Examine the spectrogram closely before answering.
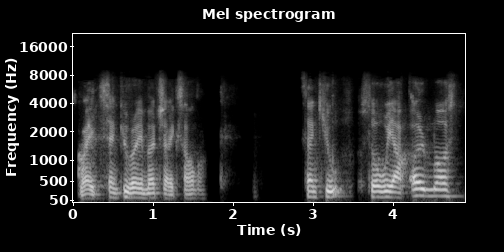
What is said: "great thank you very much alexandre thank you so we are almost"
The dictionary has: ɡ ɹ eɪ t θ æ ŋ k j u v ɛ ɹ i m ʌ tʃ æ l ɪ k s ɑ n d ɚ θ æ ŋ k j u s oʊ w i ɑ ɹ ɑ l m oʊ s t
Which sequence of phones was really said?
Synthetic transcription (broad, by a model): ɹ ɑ t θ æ ŋ k j u v ɛ ɹ i m ʌ tʃ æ l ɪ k s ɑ n d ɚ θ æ ŋ k j u s oʊ w i ɑ ɹ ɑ l m oʊ s t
